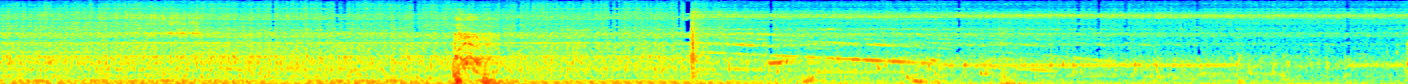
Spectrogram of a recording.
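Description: A machine hums steadily, then winds down and stops.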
